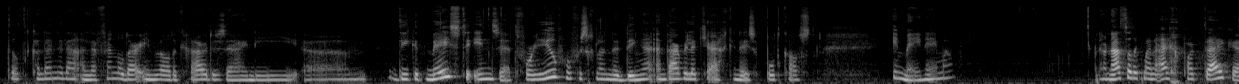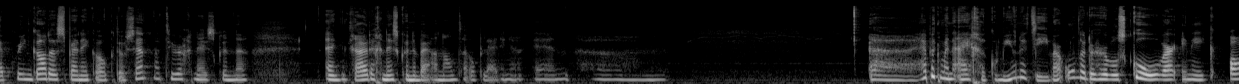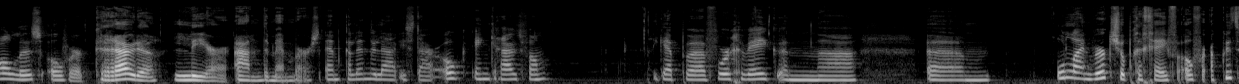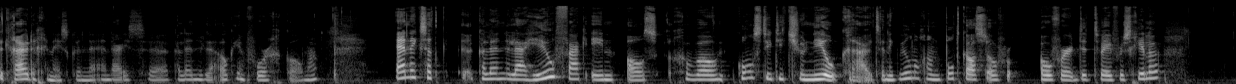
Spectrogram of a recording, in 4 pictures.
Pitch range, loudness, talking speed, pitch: 205-245 Hz, -25 LUFS, 150 wpm, 225 Hz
